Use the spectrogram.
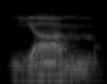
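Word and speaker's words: Yam: And the seed syllable mantra for Anahata heart chakra is YUM. Y-A-M. Yum. Like yummy.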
